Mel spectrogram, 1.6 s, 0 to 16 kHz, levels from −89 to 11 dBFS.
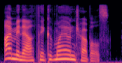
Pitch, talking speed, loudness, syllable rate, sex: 210 Hz, 295 wpm, -15 LUFS, 6.5 syllables/s, female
